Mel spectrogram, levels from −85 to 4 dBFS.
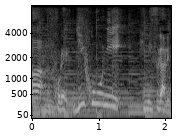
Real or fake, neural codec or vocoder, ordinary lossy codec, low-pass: real; none; none; none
